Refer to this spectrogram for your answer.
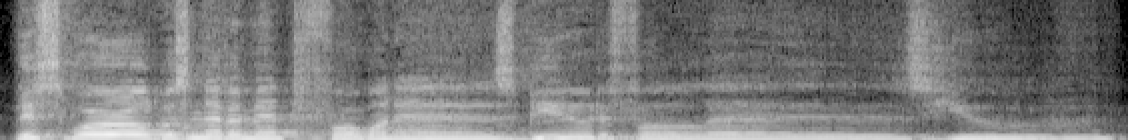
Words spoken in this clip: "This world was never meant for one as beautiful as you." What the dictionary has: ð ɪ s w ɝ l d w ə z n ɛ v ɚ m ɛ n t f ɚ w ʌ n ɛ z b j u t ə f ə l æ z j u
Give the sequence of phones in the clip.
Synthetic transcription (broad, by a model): ð ɪ s w ɝ l d w ə z n ɛ v ɚ m ɛ n t f ɚ w ʌ n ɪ z b j u t ə f ə l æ z j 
